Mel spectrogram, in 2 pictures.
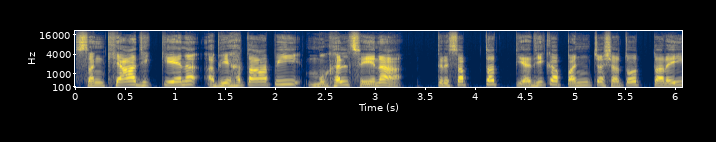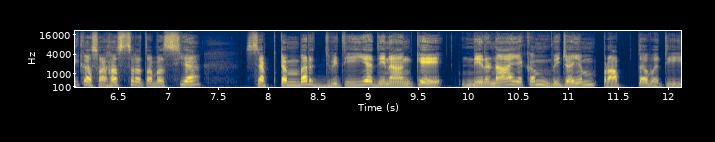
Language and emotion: Sanskrit, neutral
